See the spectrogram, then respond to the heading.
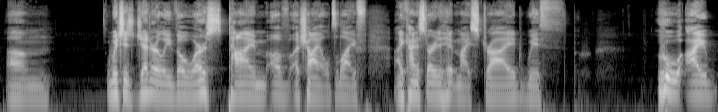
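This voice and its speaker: A man's voice: lowish voice, clear, resonant tone. A man playing a nervous, smitten young college athlete reunited with a childhood friend, rambling and stammering earnestly in an improvised romantic audio roleplay. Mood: reflective, easygoing.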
